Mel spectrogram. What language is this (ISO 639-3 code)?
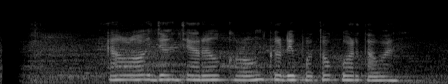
sun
